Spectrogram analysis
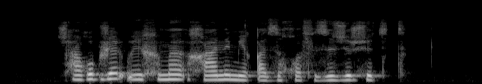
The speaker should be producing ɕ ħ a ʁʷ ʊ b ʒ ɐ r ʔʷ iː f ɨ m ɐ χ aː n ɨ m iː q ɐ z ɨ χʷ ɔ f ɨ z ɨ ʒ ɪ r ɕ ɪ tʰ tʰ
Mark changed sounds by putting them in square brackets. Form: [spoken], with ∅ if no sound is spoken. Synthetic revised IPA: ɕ ħ a ʁʷ ʊ b ʒ ɐ r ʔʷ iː [x] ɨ m ɐ χ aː n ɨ m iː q ɐ z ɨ χʷ ɔ f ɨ z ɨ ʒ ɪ r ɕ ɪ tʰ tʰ

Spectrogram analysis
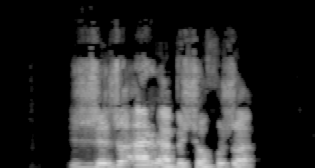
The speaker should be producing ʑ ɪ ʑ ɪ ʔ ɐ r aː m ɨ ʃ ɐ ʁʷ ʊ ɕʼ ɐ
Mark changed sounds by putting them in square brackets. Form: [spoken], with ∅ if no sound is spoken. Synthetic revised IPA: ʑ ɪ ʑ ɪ ʔ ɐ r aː [b] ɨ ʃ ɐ [χʷ] ʊ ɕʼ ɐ

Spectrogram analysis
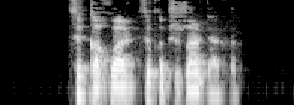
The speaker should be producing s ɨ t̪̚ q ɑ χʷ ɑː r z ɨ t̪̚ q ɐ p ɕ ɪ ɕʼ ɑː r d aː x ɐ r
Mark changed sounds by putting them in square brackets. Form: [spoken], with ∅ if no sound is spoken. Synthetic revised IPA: s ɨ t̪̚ q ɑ χʷ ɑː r [s] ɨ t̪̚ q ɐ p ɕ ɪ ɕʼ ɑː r d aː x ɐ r

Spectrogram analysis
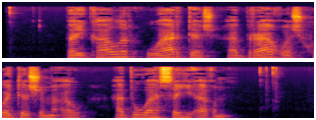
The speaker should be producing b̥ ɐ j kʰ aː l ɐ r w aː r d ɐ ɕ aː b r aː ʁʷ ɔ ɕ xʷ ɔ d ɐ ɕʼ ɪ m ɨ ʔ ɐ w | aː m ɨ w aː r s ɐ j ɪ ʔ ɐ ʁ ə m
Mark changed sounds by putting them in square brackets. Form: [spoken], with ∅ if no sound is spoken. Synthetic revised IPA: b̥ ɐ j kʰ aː l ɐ r w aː r d ɐ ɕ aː b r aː ʁʷ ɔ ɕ xʷ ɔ d ɐ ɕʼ ɪ m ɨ ʔ ɐ w | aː [b] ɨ w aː [∅] s ɐ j ɪ ʔ ɐ ʁ ə m

